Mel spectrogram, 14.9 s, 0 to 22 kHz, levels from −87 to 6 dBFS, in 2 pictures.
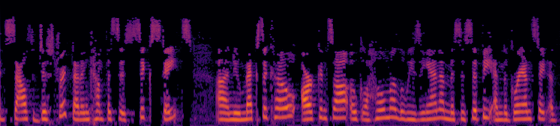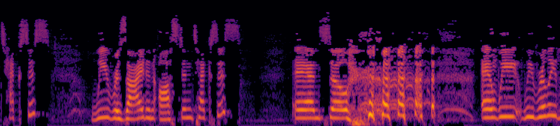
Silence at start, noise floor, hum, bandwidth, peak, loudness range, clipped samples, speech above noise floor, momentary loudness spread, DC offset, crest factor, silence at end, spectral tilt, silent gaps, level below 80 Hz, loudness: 0 s; -61 dBFS; none; 12.5 kHz; -6 dBFS; 9 LU; under 0.1%; 35 dB; 14 LU; under 0.1%; 20 dB; 0 s; -4 dB/octave; none; -52 dBFS; -25 LUFS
